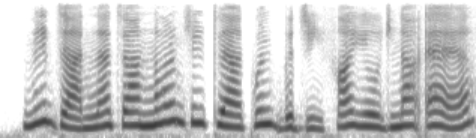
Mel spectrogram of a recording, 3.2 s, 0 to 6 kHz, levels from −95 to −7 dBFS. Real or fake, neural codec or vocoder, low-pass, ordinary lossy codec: fake; codec, 16 kHz, 0.5 kbps, FreqCodec, larger model; 5.4 kHz; none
